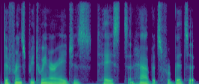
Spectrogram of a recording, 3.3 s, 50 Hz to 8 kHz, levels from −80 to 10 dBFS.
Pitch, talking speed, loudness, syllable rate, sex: 110 Hz, 180 wpm, -20 LUFS, 5.8 syllables/s, male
